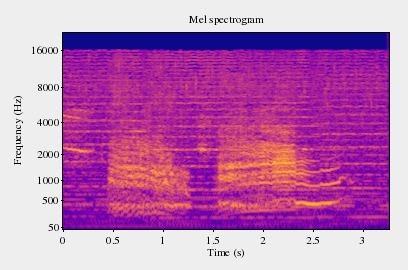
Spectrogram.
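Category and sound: animal, donkey braying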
